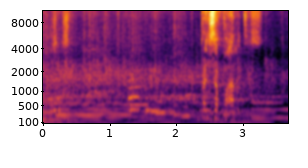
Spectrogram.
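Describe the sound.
An audience claps and shouts during a sermon in a dense wash of applause and raised voices, with a steady tonal hum underneath and a louder burst of cheering near the end.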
